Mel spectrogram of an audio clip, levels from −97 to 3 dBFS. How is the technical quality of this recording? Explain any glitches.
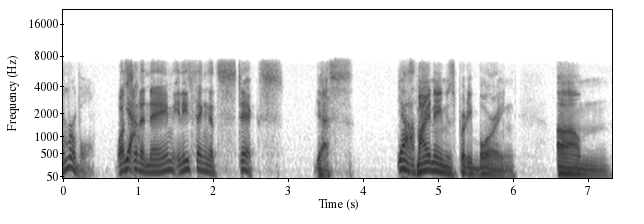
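The recording has one glitch, an AMR rate drop from 3.63 to 4.64 s on a wideband (HD Voice) call. The network forced the AMR-WB codec down to a lower rate to free bits for error protection, which fits a fall from 23.85 to 8.85 kbit/s. For about one second the speech turns rougher and more synthetic, with no gap and no loss of bandwidth, before clearing once the rate recovers.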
